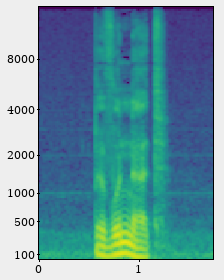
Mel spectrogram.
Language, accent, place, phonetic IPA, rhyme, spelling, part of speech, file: German, Germany, Berlin, [bəˈvʊndɐt], -ʊndɐt, bewundert, adjective / verb, De-bewundert.ogg
- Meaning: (verb) past participle of bewundern; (adjective) admired; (verb) inflection of bewundern: 1. third-person singular present 2. second-person plural present 3. plural imperative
